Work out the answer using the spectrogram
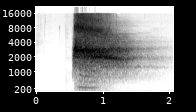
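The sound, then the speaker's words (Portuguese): A deep breath out empties the lungs during a therapeutic Lu Jong yoga breathing exercise for anxiety and shortness of breath: one forceful, airy rush starts abruptly and fades over about a second and a half. “Feito três respirações completamente profundas, soltando todo o ar dos pulmões”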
